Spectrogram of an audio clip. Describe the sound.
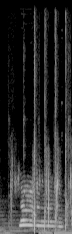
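A short burst of applause: a handful of sharp, irregular hand claps over a sustained, tonal voice-like sound, fairly loud and ending abruptly after about a second and a half.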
